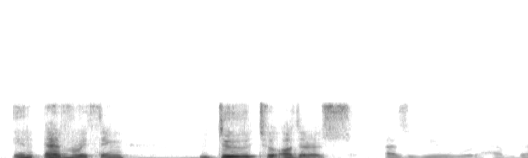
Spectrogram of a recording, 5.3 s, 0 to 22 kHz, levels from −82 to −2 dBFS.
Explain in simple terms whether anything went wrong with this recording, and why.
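The whole recording was squeezed through the Speex codec, an old internet-call speech format, at a low-ish quality setting. That starves it of detail, so the speech sounds plainly hoarse and noisy throughout, and the top end stops around 7.7 kHz.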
